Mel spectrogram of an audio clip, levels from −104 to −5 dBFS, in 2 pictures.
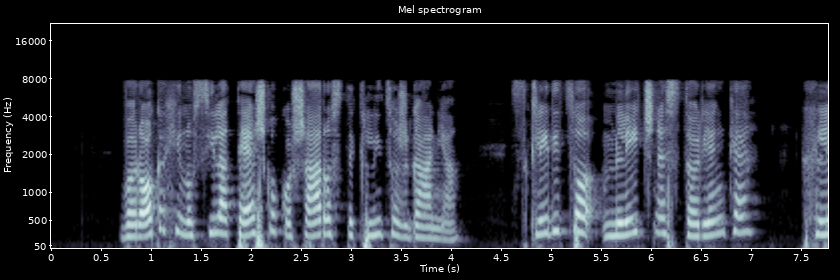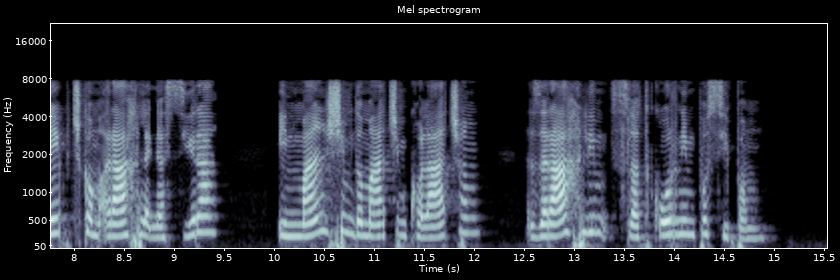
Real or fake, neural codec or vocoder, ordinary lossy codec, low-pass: real; none; none; none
